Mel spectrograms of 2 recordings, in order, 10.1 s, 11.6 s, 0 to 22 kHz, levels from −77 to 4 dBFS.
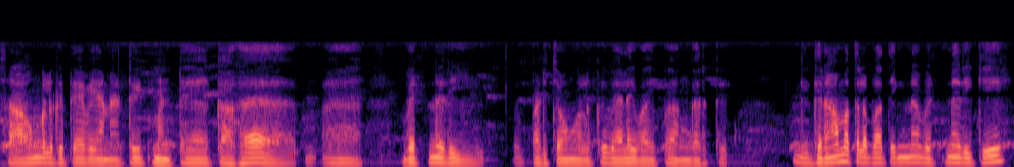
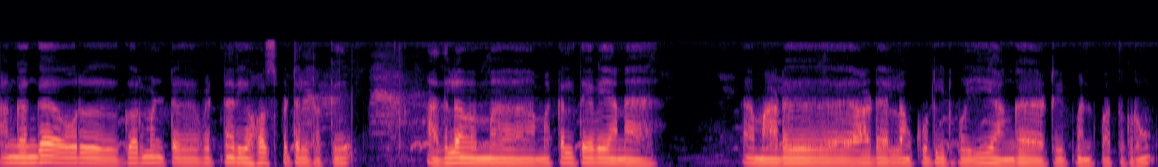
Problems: constant background noise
